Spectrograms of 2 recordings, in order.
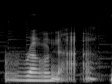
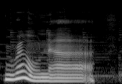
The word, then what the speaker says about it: Rhona: And the puppet's name is Rona. – Rona. – But it's spelled R-H-O-N-A.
